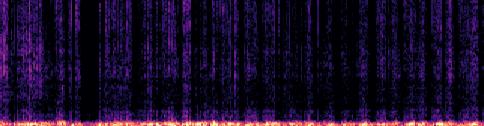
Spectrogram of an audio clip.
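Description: Long nails rapidly scratch the metal mesh grille of a black studio microphone. The result is a dense, continuous, muffled scraping with a heavy low-end rumble and fast, uneven strokes, with almost no bright content.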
